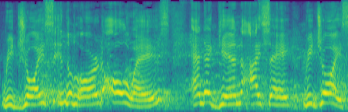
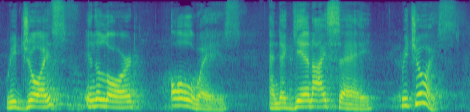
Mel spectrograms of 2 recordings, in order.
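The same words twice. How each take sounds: First: It is said in a happy, joyful tone. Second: It is said in a plain, neutral tone. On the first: "Now say it like you're happy" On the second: "Say it with me"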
